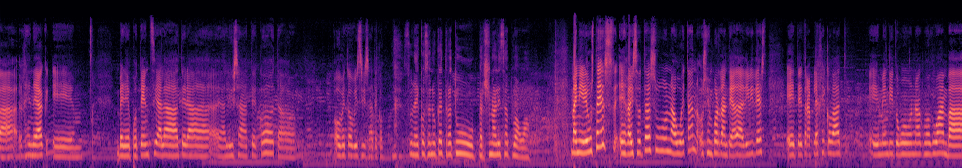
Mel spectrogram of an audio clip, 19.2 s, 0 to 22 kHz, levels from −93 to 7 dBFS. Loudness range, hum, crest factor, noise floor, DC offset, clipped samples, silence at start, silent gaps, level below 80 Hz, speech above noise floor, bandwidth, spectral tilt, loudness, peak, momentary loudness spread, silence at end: 9 LU; none; 20 dB; -42 dBFS; under 0.1%; under 0.1%; 0 s; none; -58 dBFS; 22 dB; 15 kHz; -3.5 dB/octave; -19 LUFS; 0 dBFS; 17 LU; 0 s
